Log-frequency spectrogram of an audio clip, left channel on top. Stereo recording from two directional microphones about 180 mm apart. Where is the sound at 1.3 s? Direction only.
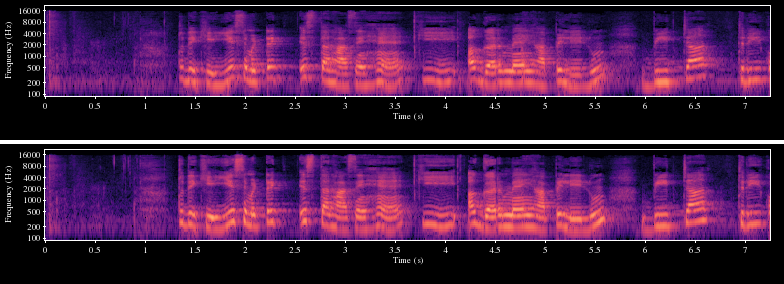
50° right (ahead or behind).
